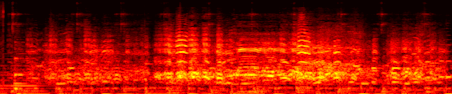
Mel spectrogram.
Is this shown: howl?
no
